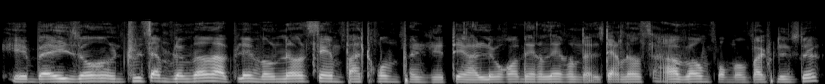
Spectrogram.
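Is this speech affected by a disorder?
Yes: dystonia; congenital.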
